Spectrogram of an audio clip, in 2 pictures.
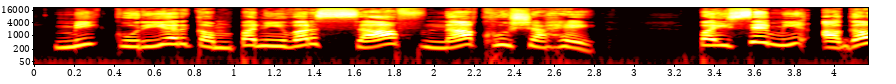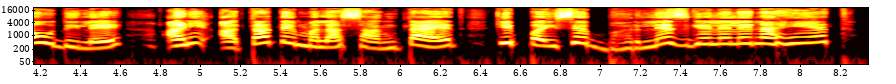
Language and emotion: Marathi, angry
